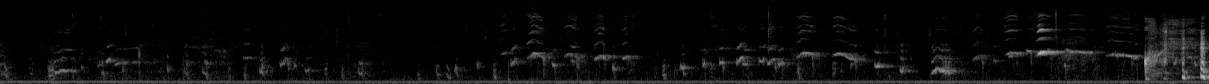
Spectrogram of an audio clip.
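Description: Miniature Schnauzer puppies calling: many short, high-pitched cries that rise and fall, faint at first and coming thick and fast from about five seconds in.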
